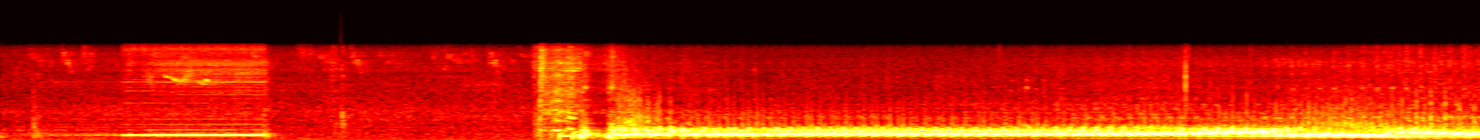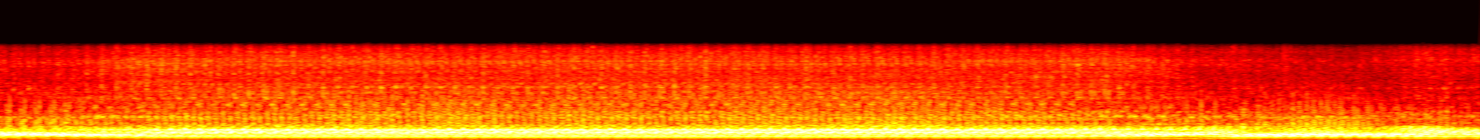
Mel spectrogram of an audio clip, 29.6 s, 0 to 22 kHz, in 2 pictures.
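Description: Freshly rebuilt Mercedes-Benz W124 500E's M119 V8 engine, run with no exhaust fitted, on its first start. A short steady hum comes first, then the starter cranks briefly about five seconds in and the engine catches. It then idles loudly and steadily, its pitch sagging and recovering briefly about halfway through and again near the end.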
